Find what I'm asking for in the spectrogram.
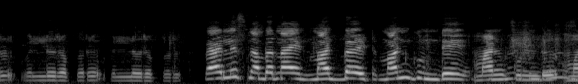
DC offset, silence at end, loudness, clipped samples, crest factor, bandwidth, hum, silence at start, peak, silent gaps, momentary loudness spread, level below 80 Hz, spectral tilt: under 0.1%; 0 s; -25 LUFS; under 0.1%; 18 dB; 17 kHz; none; 0 s; -10 dBFS; none; 18 LU; -68 dBFS; -4 dB/octave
